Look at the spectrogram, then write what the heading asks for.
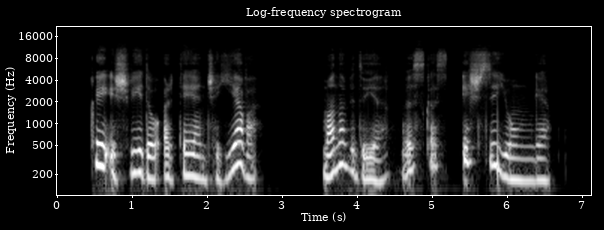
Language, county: Lithuanian, Klaipėda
